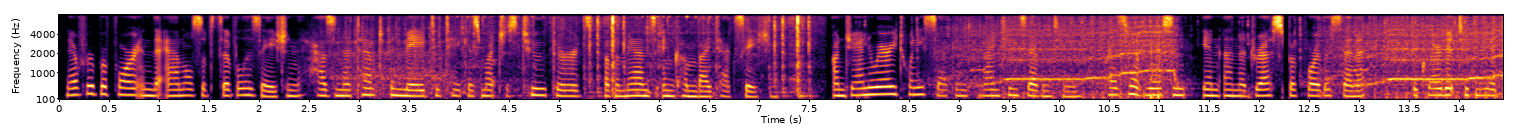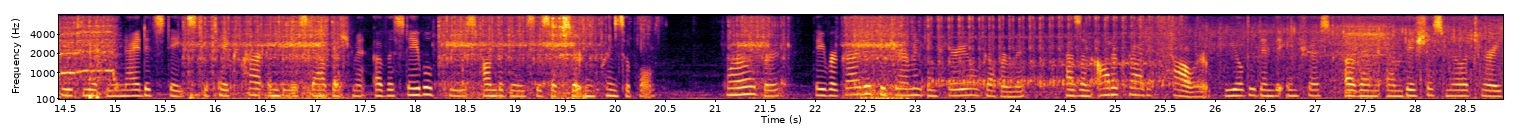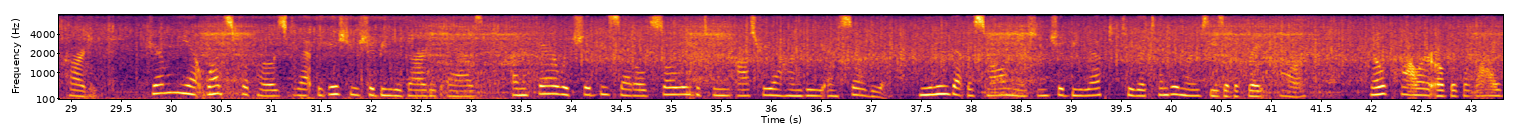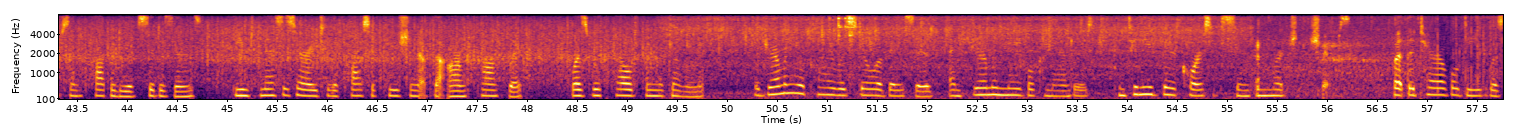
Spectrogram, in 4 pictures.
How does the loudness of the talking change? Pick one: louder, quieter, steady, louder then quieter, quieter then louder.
steady.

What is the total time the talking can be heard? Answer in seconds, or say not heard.
57 s.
